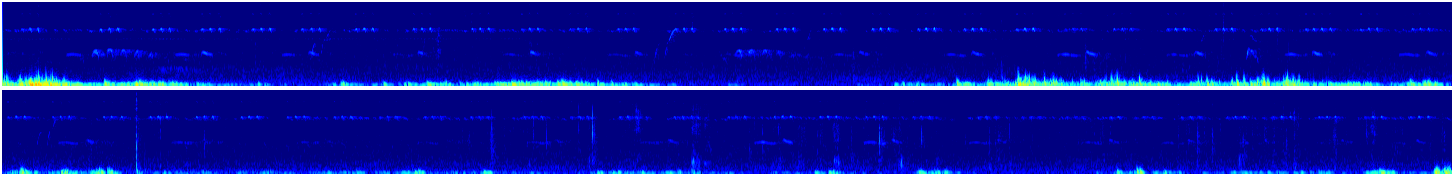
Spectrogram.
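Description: Desert night insects, crickets or similar, chirping in a steady high pulse of about two a second, with fainter short chirps repeating lower down. Low rumbling gusts rise and fall over them, loudest near the start and again about ten seconds in.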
